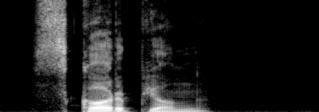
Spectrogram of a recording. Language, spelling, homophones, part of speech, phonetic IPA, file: Polish, Skorpion, skorpion, proper noun / noun, [ˈskɔrpʲjɔ̃n], Pl-Skorpion.ogg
